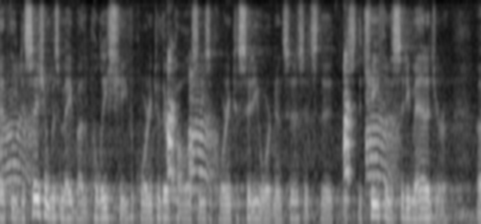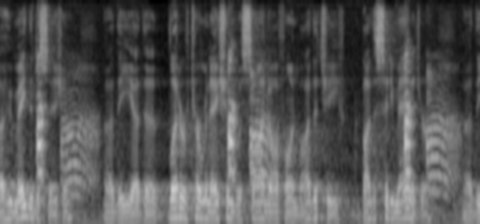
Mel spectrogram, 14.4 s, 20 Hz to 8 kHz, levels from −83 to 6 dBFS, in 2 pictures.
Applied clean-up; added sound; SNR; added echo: none; Animal; 5 dB; none.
